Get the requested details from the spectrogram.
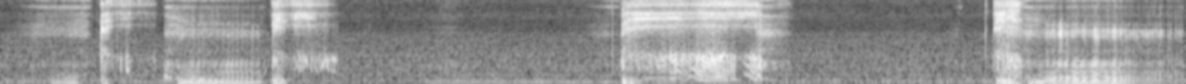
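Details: Person asleep, very tired after a day of hunting, with a very sore throat afterwards: loud, rough, rattling snores on the in-breath, with quieter breathing between: heavy snoring.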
